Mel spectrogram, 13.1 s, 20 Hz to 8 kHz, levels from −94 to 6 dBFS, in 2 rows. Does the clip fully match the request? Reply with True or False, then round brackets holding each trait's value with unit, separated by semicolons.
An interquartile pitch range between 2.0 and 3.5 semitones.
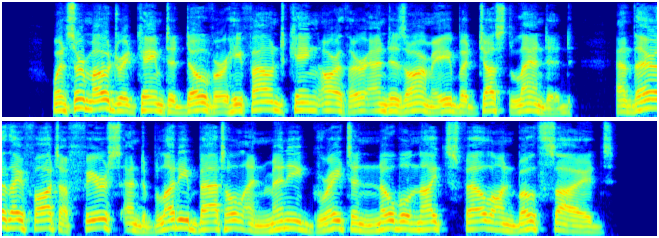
False (4.3 semitones)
